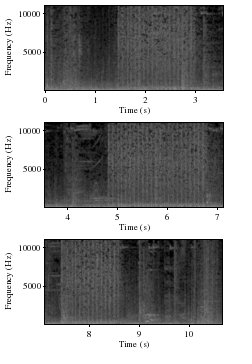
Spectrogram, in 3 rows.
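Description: Heavy gunfire in the video game The Division 2, with dense rapid bursts and automatic fire crackling almost nonstop, loud and close, with brief lulls between volleys.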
